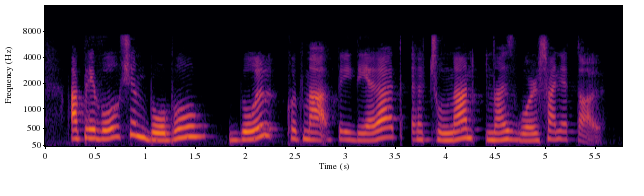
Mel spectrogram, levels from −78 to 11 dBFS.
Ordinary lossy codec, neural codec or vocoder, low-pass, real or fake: none; codec, 16 kHz, 0.5 kbps, X-Codec, HuBERT features, trained on general audio; 7.2 kHz; fake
